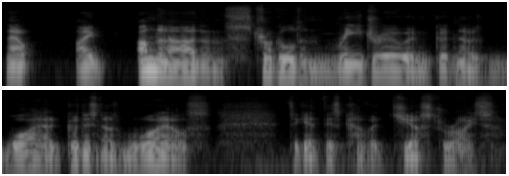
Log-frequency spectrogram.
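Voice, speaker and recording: A man with a croaky, husky voice from a cold, talking in a rambling, drowsy, self-correcting way as a cartoonist vlogger. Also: low voice, animated, takes it slowly, a little mellow. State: hoarse from a cold. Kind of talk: casual studio vlog talk.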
